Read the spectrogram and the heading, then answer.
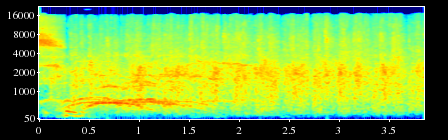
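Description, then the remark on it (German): A live studio audience at the live stage of a radio studio in Leutschenbach applauds steadily with dense, sustained clapping that fills the whole stretch, joined by a brief vocal exclamation near the start and some cheering mixed in. “Ihr hört es, wir senden heute direkt aus der Livestage stage hier im Radiostudio.”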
